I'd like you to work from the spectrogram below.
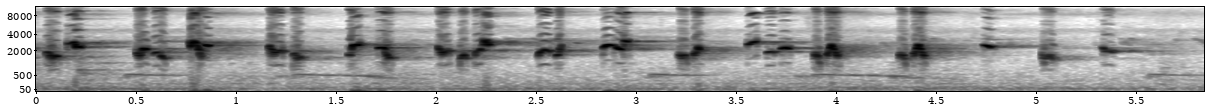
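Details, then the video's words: Sooty-headed bulbul calling out to challenge a rival: rapid, chattering bursts of bubbly, slightly harsh chirps follow one another several times a second, then thin out into a few softer notes at the end. "suara burung trucukan gacor memanggil lawan"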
